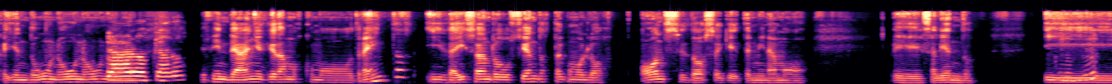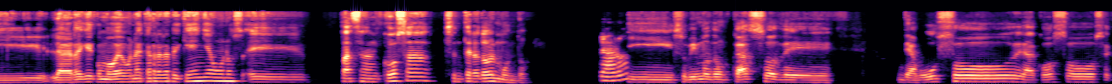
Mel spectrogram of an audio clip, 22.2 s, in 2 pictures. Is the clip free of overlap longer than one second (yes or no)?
yes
